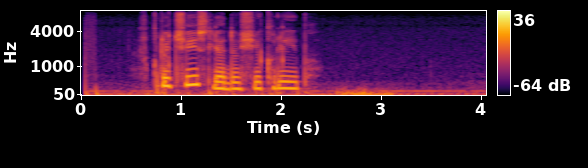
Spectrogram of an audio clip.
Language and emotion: Russian, sad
